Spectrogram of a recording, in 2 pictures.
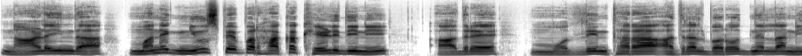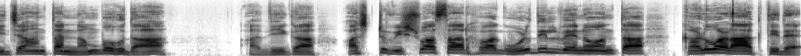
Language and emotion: Kannada, fearful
